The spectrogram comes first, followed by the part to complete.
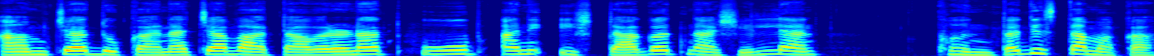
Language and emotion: Goan Konkani, sad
